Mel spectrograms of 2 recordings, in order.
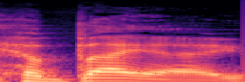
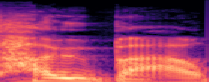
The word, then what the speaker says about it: Hobao: today this is the hyper SS truy by habo it's actually pronounced hobal but I've been saying habo for like years so we'll just continue with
